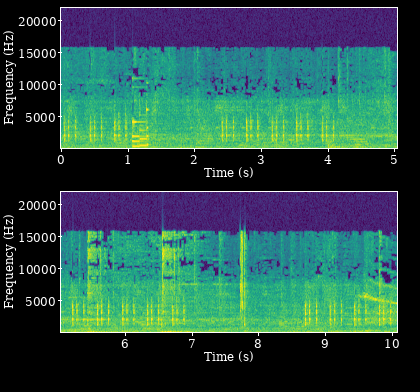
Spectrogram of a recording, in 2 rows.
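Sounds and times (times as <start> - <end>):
low steady background din: 0.0 - 10.0
slot machine chiming ticks: 1.0 - 1.4.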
